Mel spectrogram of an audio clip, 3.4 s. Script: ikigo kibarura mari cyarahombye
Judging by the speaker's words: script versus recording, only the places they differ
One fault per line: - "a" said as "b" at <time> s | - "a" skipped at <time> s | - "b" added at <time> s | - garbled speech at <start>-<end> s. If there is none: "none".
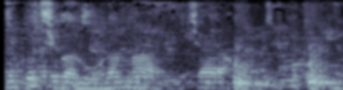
none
